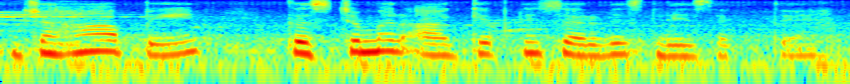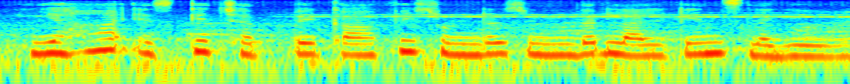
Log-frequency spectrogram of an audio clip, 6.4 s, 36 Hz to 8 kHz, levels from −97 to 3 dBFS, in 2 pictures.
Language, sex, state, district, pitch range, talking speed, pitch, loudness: Hindi, female, Bihar, West Champaran, 230-265 Hz, 190 wpm, 250 Hz, -19 LUFS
